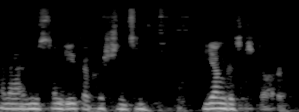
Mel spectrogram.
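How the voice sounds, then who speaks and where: Older woman, informal eulogy. Slightly low voice, halting with personal asides, faint noise behind. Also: monotone. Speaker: family member giving a eulogy. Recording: noticeable background noise.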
